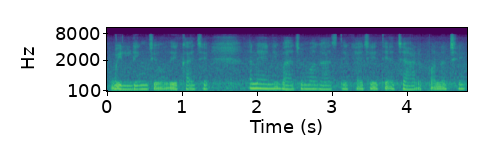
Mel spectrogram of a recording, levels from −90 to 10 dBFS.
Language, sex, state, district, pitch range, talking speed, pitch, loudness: Gujarati, female, Gujarat, Gandhinagar, 190-215 Hz, 175 wpm, 200 Hz, -19 LUFS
